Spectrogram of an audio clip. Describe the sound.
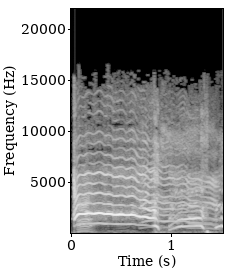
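A voice imitates a loud, high-pitched scream, holding a sustained shriek before breaking into a few shorter wavering yelps, all alone in about a second and a half.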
